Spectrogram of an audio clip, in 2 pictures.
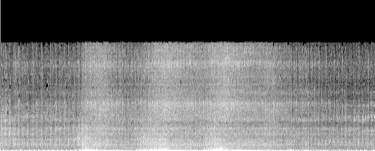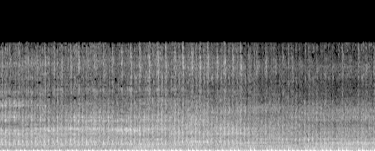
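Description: Three quick throttle blips rise and fall cleanly, then it settles into a steady, even twin idle with a firm low thump: healthy engine.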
